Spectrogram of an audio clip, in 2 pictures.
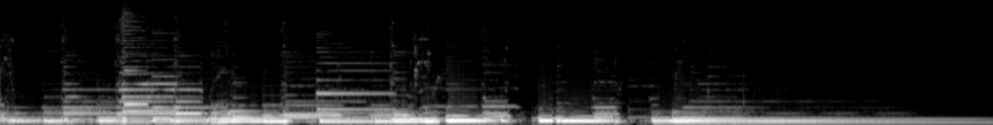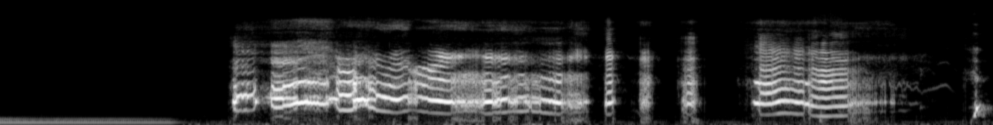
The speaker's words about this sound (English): That, of course, is the sound of the door opening on the bunker full of spoilers. Quite a sticky door. The sound of a witch dying at the end of a long, narrow tunnel. That's what it sounded like to me. Incorrect. It was a door opening.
